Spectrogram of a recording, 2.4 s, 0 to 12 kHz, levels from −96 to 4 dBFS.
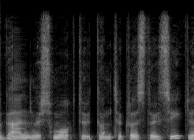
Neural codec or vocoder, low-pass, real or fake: codec, 24 kHz, 0.9 kbps, WavTokenizer, medium music audio release; 10.8 kHz; fake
